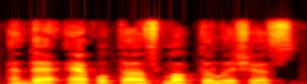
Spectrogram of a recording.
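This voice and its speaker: A man voicing a sweet, gentle young storybook princess with an innocent, trusting manner. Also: high voice, animated, moderate pace, voice pushed up. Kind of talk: storybook character voice.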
